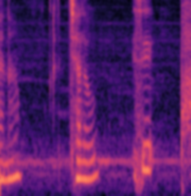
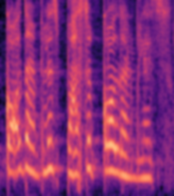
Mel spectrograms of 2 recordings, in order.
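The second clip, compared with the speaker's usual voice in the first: loud urgent yelling; frantic shout for help; 6 dB louder, much slower than usual. Acted. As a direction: yell for an ambulance. Demanding an ambulance.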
